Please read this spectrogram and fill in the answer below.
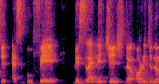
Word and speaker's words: buffet: How do we pronounce it? Buffet.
